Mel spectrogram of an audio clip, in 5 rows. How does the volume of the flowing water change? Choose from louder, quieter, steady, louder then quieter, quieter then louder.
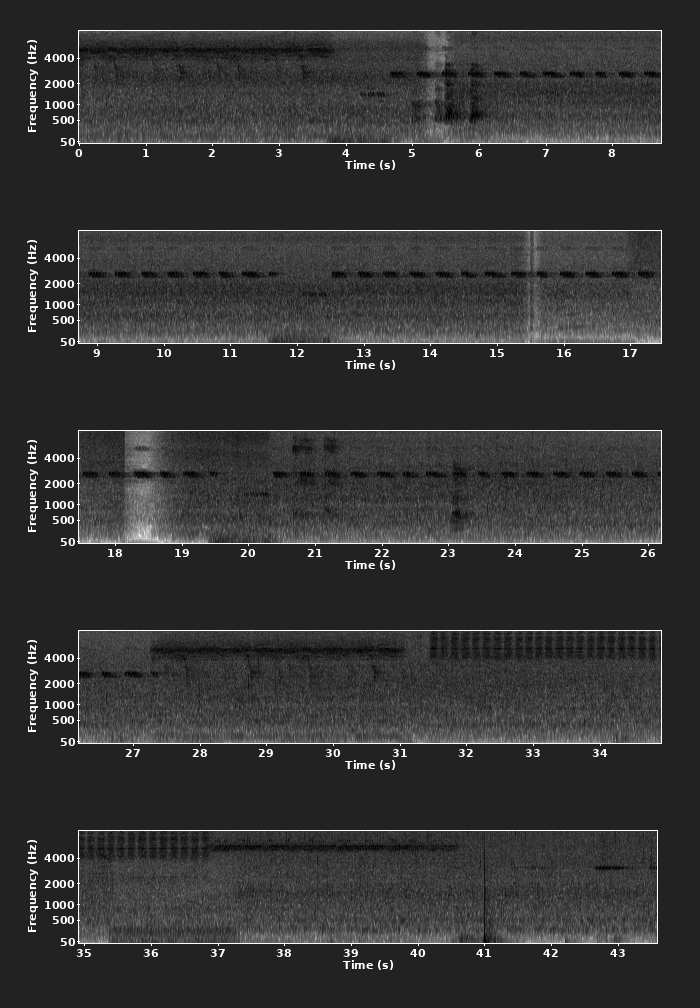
steady.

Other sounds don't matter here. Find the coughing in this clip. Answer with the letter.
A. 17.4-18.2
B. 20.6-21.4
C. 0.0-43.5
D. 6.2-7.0
B.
